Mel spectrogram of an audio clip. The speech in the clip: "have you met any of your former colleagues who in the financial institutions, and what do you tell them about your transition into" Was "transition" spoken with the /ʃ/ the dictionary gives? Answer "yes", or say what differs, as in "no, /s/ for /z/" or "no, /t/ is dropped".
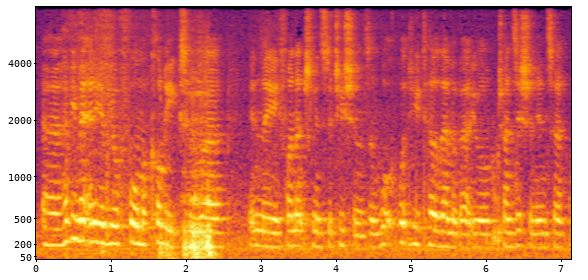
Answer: yes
